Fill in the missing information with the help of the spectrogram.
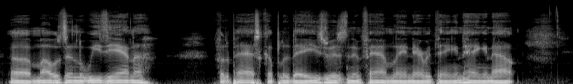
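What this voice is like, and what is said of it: Tired, slightly hoarse voice. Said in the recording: “You can tell in my voice that I'm kind of tired, a little uh, hoarse.”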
